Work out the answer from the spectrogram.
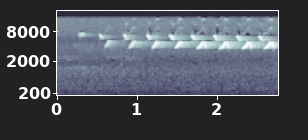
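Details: Singing male Red-breasted flycatcher recorded with an Olympus OM-D E-M5 II at Hunneberg Nature Reserve, Västergötland, Sweden, June 5 2015: a high note, then around nine crisp, repeated two-part phrases, quickening and steady, over near silence.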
